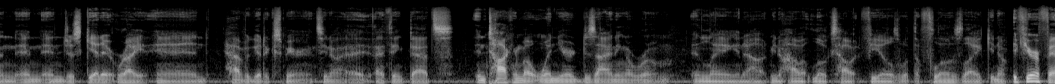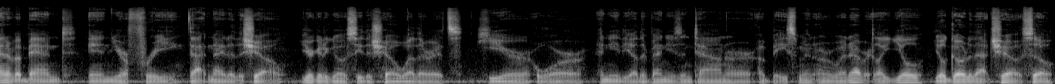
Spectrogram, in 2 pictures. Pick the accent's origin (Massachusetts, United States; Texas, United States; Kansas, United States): Massachusetts, United States; Plainville; growing up in Plainville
